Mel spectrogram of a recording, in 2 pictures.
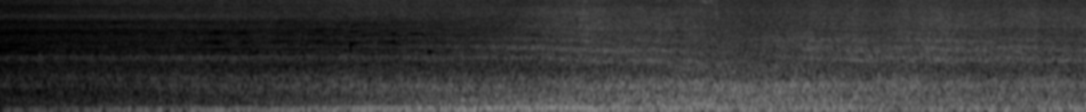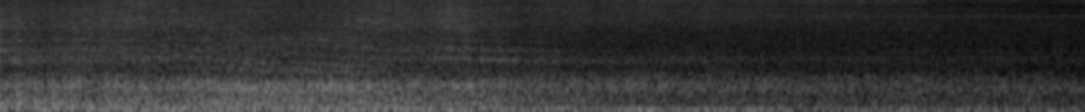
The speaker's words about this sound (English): This is what it sounds like when a high-speed train hits a person on a level crossing.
